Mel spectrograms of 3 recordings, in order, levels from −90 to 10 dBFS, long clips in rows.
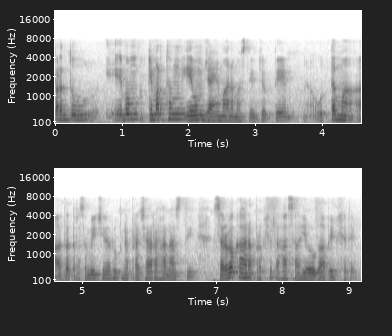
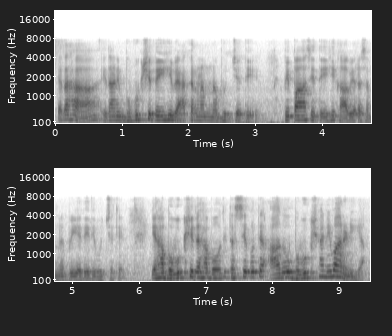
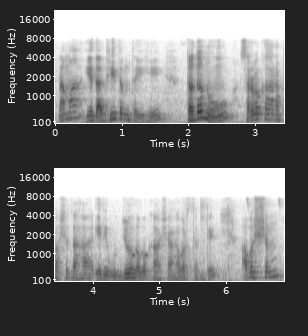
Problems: background sounds at intervals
